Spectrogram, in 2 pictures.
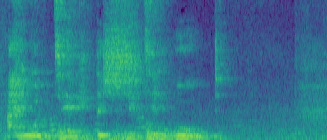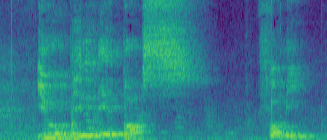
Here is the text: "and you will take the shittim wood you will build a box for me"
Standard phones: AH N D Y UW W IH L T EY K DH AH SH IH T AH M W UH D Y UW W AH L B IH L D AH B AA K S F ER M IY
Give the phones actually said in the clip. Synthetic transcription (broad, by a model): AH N Y UW W IH L T EY K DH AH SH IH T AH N W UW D Y UW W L B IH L AH B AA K S F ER M IY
